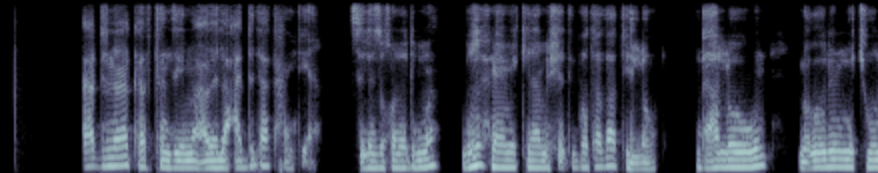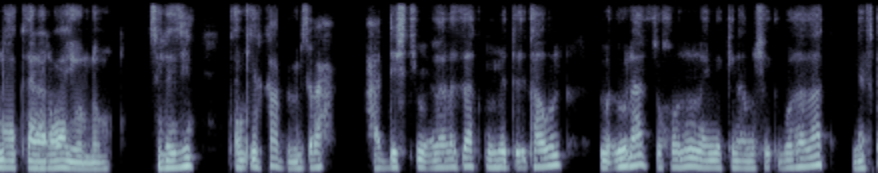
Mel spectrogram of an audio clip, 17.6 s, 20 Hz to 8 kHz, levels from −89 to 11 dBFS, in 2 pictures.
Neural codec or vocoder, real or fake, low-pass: codec, 32 kHz, 1.9 kbps, SNAC; fake; 7.2 kHz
